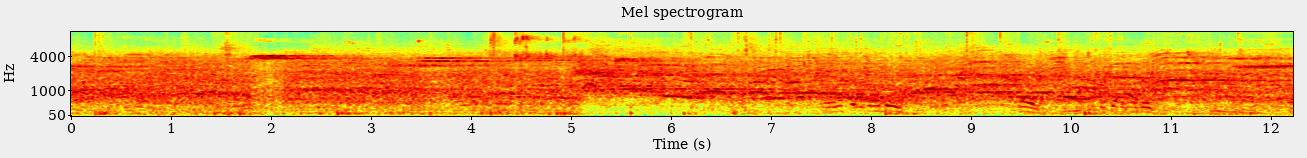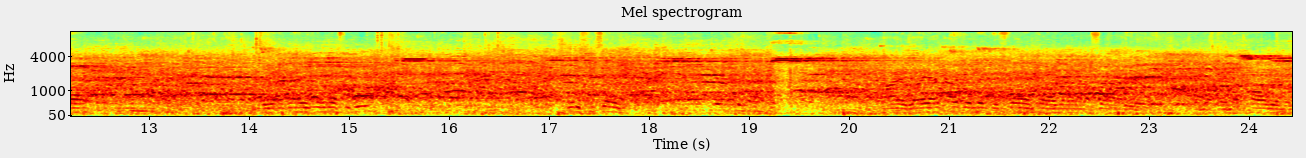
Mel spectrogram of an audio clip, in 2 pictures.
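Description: A crowd of voices chatters and echoes through a large hall.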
